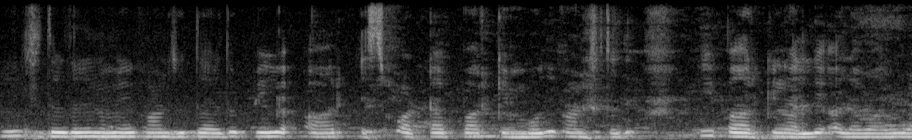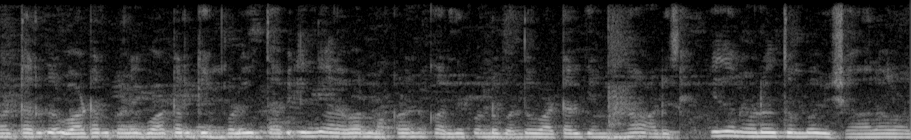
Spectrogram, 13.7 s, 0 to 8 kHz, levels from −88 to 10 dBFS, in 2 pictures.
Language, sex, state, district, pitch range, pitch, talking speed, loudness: Kannada, female, Karnataka, Gulbarga, 205-225 Hz, 215 Hz, 125 wpm, -14 LUFS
